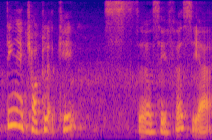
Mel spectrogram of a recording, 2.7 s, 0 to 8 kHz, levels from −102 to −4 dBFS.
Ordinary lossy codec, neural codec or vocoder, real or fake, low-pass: none; codec, 16 kHz, 8 kbps, FunCodec, trained on LibriTTS, 25 frames a second; fake; none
